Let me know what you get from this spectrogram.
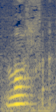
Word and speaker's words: Meunster: Is that how I'm saying it right? Is it Munzer? Yes.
